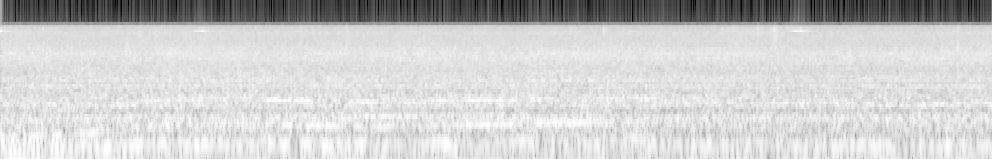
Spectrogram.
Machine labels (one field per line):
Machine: fan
